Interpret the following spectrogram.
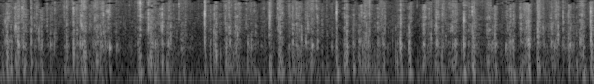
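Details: Running horse heard as loud, distinct hoof clops, strong low thuds with sharp tops, falling in irregular groups about twice per second over a light continuous rumble.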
